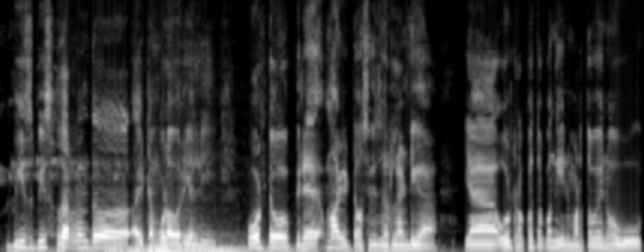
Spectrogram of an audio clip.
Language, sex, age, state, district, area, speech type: Kannada, male, 18-30, Karnataka, Bidar, urban, spontaneous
